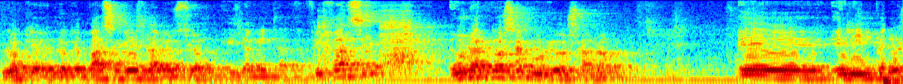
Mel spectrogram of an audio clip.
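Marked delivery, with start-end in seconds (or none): none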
